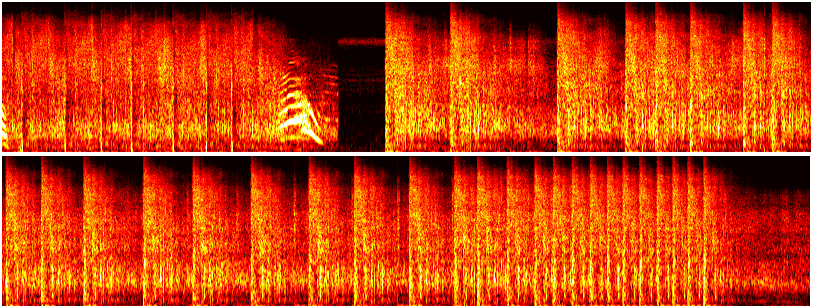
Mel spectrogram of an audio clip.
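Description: Rifle gunfire, shot after shot in quick succession. After a short break partway through, a rifle is fired steadily at about two shots a second, stopping about a second before the end.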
